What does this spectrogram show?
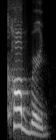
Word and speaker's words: cupboard: not cupboard it's cupboard cupboard cupboard okay so we don't say the letter p cupboards are the kitchen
